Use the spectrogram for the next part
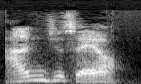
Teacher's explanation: Because it's got the double 받침 there. So you've got to go 안, and then the J sound comes up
